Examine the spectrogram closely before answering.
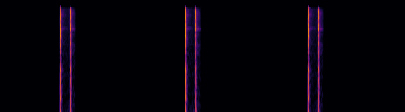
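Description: A computer mouse clicks several times.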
